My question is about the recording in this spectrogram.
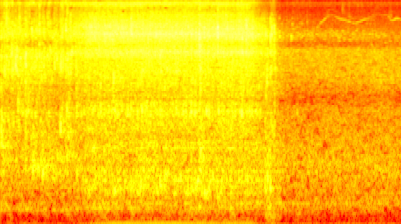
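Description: Cloudy rice-washing water pouring from an aluminium saucepan of washed rice into a plastic bucket: a steady splashing stream that stops about two and a half seconds in.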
